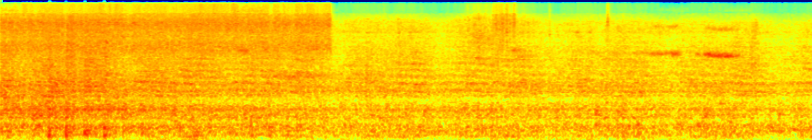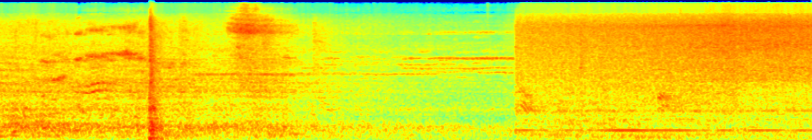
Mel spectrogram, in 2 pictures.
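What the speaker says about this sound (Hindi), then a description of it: "अभी बगल से ये क्रॉस हो रही है सचखंड एक्सप्रेस नांदेड़ अमृतसर।" The Sachkhand Express, running Nanded to Amritsar, passes close alongside with a steady rolling clatter of wheels and a sharp bang partway through. A high wheel squeal rings out near the end.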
